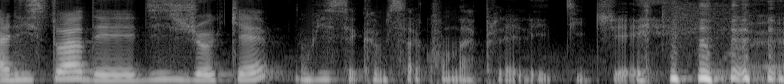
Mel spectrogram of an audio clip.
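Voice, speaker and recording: A woman speaks at a fairly slow pace. Her pitch is medium, in an ordinary speaking voice. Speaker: radio host presenting music segment. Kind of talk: casual chat.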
